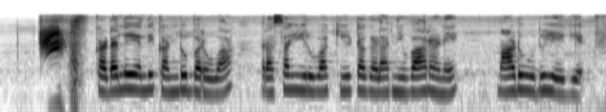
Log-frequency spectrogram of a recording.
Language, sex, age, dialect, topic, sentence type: Kannada, female, 25-30, Mysore Kannada, agriculture, question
